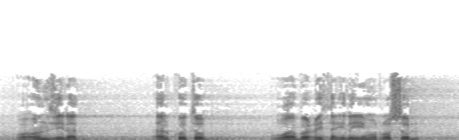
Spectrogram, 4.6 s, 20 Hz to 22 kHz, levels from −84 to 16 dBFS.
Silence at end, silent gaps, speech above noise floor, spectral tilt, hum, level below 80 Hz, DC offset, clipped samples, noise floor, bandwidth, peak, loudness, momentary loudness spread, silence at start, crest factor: 0.05 s; none; 21 dB; -5 dB/octave; none; -58 dBFS; under 0.1%; under 0.1%; -38 dBFS; 10.5 kHz; 0 dBFS; -17 LUFS; 20 LU; 0 s; 18 dB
